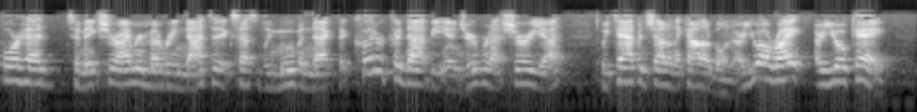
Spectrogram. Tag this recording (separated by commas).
Speech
